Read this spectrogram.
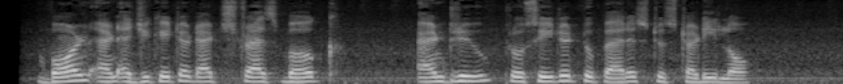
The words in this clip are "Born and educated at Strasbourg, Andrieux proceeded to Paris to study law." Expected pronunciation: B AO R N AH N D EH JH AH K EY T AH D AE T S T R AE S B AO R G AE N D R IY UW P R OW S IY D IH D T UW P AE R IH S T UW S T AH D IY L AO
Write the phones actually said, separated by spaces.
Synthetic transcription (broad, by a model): B AO R N AH N D EH JH AH K EY T AH D AE T S T R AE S B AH R G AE N D R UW P R OW S IY D IH D T UW P AE R IH S T UW S T AH D IY L AO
